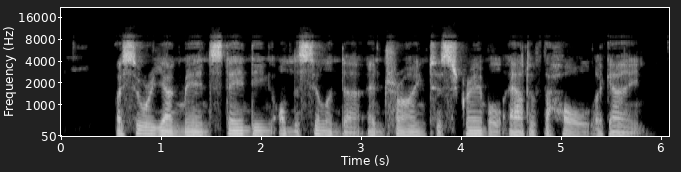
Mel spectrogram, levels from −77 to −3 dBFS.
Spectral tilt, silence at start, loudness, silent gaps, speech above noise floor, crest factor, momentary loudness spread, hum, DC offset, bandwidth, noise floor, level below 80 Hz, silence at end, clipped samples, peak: -2.5 dB/octave; 0.55 s; -18 LUFS; none; 32 dB; 20 dB; 12 LU; none; under 0.1%; 11 kHz; -52 dBFS; -48 dBFS; 0.3 s; under 0.1%; 0 dBFS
